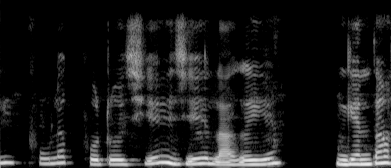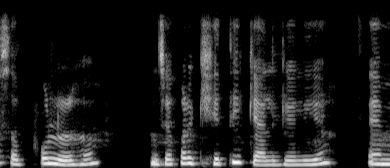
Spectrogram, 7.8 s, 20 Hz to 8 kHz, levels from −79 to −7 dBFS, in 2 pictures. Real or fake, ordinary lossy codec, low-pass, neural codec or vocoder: real; none; 7.2 kHz; none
